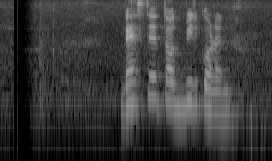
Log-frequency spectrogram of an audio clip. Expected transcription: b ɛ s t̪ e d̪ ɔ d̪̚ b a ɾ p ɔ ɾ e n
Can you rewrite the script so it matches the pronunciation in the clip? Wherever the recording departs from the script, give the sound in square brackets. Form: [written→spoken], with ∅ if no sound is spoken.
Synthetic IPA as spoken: b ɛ s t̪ e [d̪→t̪] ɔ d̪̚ b [a→i] ɾ [p→k] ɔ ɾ e n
